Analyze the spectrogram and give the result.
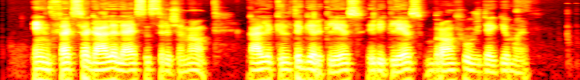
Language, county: Lithuanian, Marijampolė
